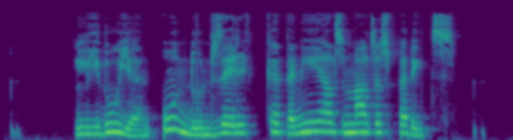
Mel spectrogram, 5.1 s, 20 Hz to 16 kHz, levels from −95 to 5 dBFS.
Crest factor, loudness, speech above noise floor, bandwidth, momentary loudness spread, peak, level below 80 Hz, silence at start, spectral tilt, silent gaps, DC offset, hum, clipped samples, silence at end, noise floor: 14 dB; -26 LUFS; 52 dB; 11.5 kHz; 9 LU; -12 dBFS; -64 dBFS; 0.75 s; -5 dB/octave; none; under 0.1%; none; under 0.1%; 0.65 s; -77 dBFS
